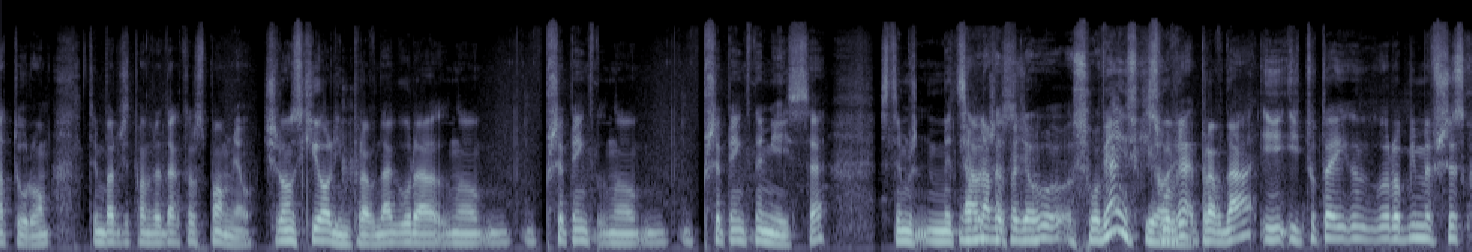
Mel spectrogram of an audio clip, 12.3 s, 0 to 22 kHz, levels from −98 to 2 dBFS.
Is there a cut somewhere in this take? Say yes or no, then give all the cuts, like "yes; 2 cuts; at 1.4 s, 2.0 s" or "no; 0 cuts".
yes; 4 cuts; at 1.1 s, 2.1 s, 5.0 s, 7.6 s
